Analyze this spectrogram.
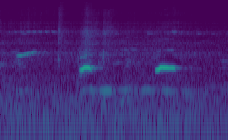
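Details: Mountain Scops Owl calling in the background at night in Taiwan's forest, two clear, mid-pitched whistled notes about a second apart, over a faint night hum of insects and frogs.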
